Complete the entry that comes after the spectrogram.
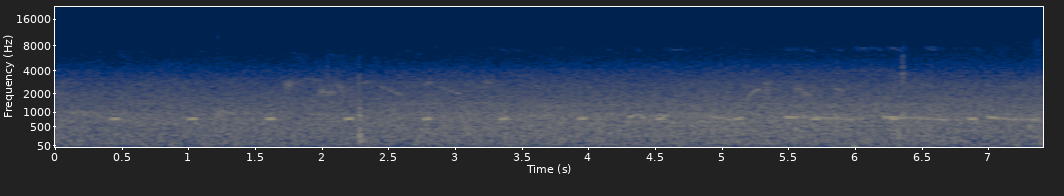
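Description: Wild birds calling. One repeats a short single-pitched note about twice a second, while others chirp higher up, and a longer wavering call joins about halfway through.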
